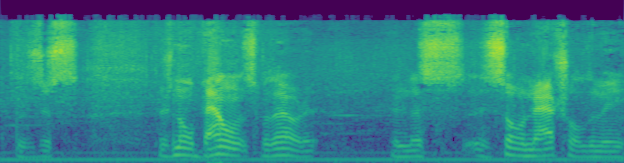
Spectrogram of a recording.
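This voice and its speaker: A man talks at a moderate pace over music in the background. The room echo is audible, and his loudness swings widely. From Newfoundland, Canada. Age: young. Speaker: pro wrestler. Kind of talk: interview.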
